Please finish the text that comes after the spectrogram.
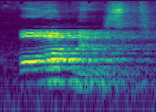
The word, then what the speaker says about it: honest: and because of that h is not pronounced in them honest he is an honest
